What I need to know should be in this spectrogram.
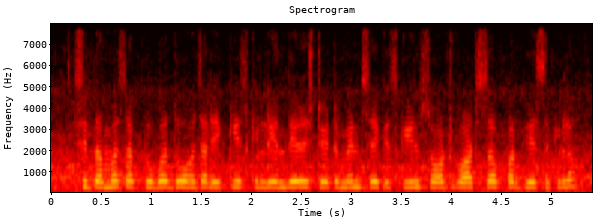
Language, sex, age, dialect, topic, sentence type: Bhojpuri, female, 18-24, Southern / Standard, banking, question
